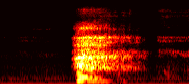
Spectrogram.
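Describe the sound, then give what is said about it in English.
A single deep breath, a loud, breathy inhale of about half a second that fades into a softer, quieter breath just after. “did you hear that deep breath?”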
